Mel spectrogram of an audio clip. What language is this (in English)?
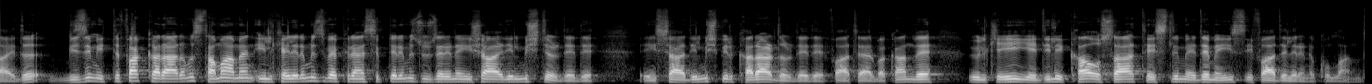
Turkish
